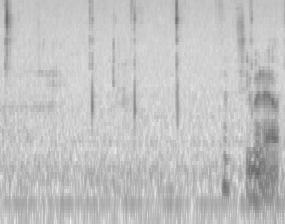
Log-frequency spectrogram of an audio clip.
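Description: Tiny rhinestones click softly against a small jar.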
